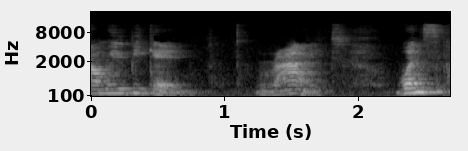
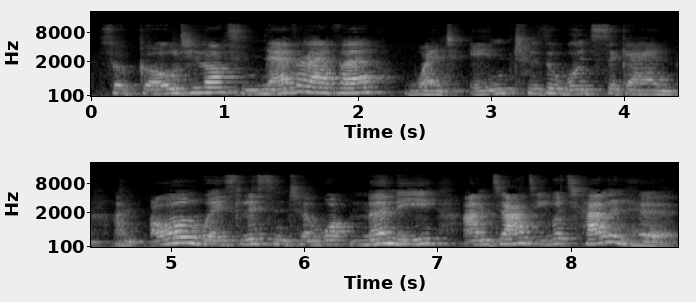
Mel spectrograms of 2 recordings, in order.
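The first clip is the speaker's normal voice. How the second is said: ordinary delivery, nothing marked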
